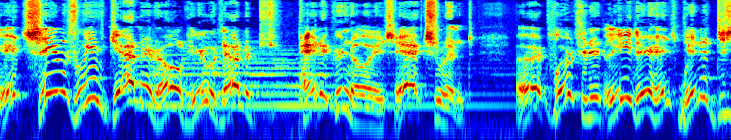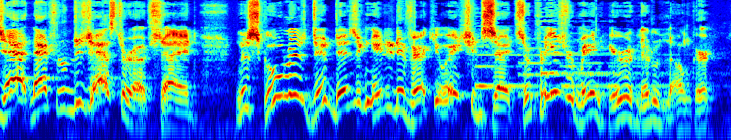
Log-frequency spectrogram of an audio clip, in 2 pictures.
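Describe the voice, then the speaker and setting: A man puts on a high-pitched character voice at a moderate pace. Clear music plays in the background. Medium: actual play. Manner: formal, official.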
